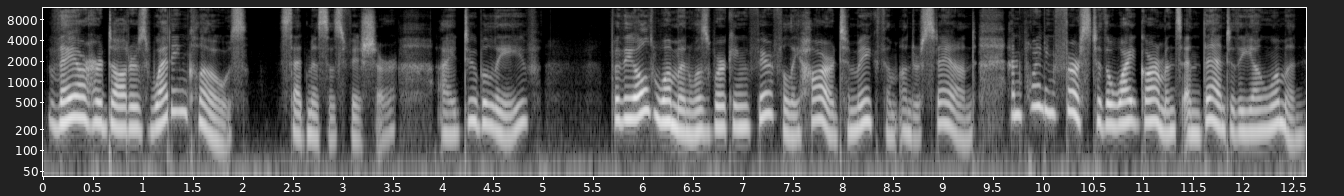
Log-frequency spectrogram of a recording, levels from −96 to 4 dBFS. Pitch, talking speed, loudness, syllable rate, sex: 225 Hz, 175 wpm, -19 LUFS, 5.0 syllables/s, female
